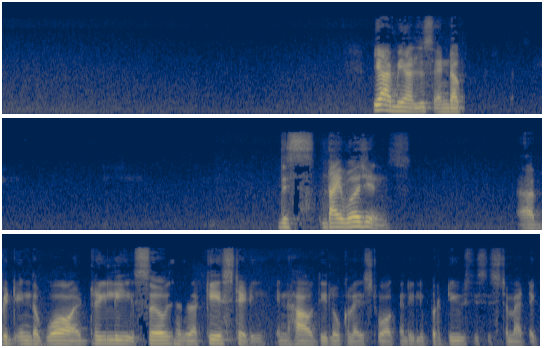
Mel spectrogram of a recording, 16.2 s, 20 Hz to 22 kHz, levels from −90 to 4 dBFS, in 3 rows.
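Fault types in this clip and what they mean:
Speech suppressed in double talk: the speech level collapses from 4.63 to 5.9 s by around 40 dB, again from 6.38 to 6.87 s almost as deeply, and dips by about 10 dB from 12.45 to 12.69 s. The likely cause is an echo canceller turning down the near talker while both sides spoke at once. Unlike packet-loss dropouts, these are dips lasting up to about 1.5 s, not tiny gaps.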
